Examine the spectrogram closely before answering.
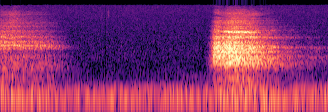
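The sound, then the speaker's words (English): A deep breath taken together by a group: an airy, broad hiss swells in partway through and slowly eases off, after a quieter stretch, over a low steady background hum. “I invite you to take a breath. Let's do that together again.”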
